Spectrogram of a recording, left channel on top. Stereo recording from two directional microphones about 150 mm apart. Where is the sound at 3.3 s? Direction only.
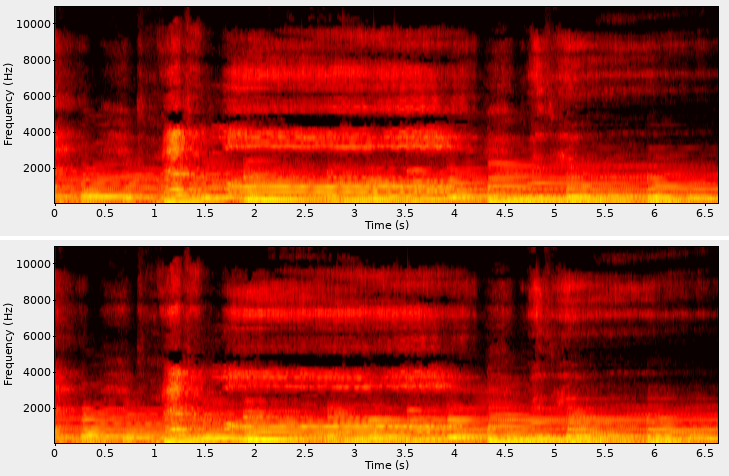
15° right (ahead or behind).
